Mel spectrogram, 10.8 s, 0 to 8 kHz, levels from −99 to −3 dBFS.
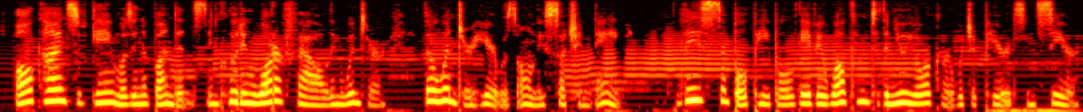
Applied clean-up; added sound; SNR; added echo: classical method spectral subtraction.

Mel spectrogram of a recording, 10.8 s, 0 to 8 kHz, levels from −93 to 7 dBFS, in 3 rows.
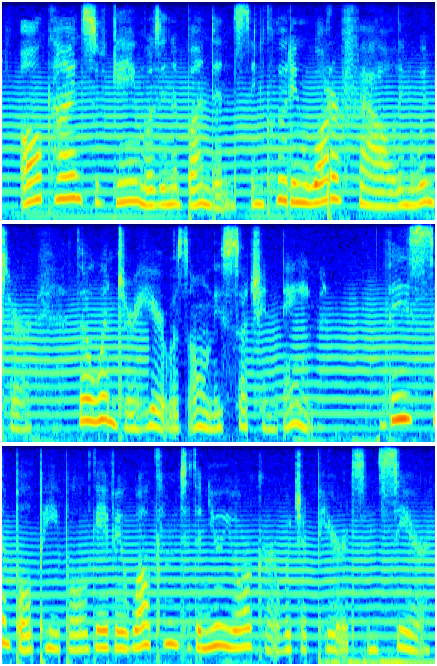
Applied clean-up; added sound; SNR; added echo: none; Trumpet; 14 dB; none.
